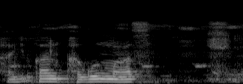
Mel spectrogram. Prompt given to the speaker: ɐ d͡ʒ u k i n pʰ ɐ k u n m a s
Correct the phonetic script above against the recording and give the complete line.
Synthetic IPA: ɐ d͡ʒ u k a n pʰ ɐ ɡ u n m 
